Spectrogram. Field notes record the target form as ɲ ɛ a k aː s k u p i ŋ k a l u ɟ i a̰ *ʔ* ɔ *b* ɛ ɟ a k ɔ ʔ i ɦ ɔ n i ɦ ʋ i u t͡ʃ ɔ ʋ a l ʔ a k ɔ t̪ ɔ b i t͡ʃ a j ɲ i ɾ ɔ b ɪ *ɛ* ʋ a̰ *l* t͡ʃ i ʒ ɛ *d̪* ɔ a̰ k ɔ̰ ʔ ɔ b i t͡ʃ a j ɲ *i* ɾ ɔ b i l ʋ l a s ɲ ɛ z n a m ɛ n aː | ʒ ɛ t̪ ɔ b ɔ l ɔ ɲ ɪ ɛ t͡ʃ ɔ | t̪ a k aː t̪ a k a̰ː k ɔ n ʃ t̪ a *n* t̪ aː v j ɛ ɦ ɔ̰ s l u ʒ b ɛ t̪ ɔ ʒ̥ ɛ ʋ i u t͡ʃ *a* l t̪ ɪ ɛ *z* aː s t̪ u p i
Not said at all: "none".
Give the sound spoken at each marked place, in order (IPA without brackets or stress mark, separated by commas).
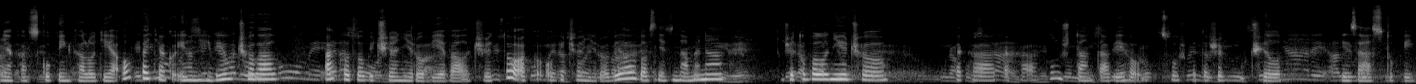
ʔ, p, ɛ, l, t̪, ɛ, n, i, z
